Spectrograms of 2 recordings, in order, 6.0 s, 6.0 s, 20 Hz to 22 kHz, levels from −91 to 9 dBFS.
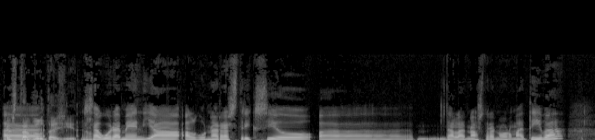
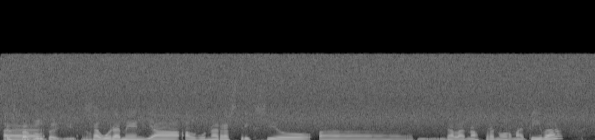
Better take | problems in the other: first | hiss; loud; throughout; 5 dB below the speech

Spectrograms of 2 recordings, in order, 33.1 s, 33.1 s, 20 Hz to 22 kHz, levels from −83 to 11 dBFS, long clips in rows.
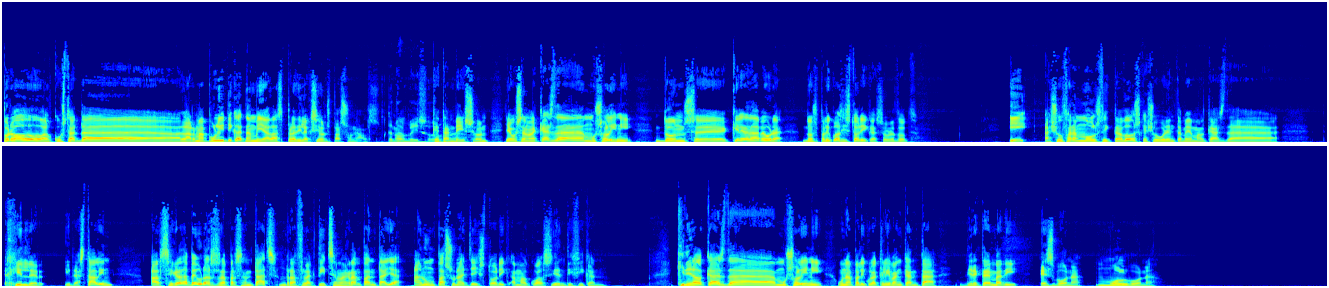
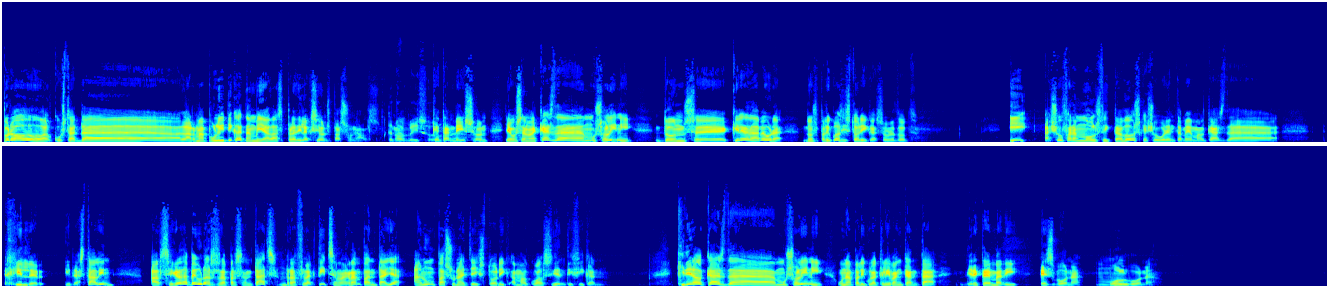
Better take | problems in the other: first | thin; somewhat; fading below 250 Hz

